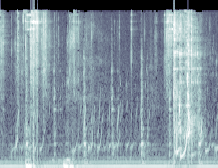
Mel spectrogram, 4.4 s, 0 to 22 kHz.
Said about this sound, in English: I have the cauldron bubbling away with the hot water, and in the here I place the 20 pence.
